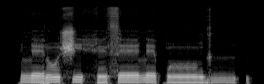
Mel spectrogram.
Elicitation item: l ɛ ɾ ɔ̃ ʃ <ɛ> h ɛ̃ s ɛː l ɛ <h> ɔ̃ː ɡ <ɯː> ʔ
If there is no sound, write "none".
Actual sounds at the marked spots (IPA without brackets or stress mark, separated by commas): e, p, ɯː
